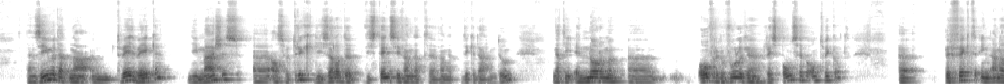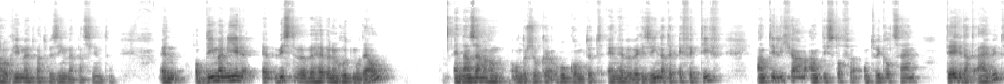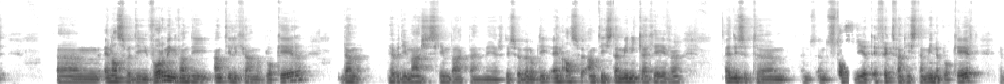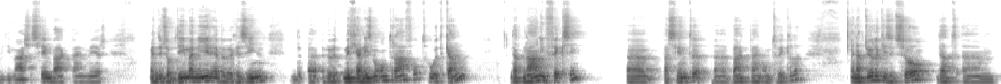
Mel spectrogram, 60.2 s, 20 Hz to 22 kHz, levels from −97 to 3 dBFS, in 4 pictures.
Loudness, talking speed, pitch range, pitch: -34 LUFS, 150 wpm, 100-125 Hz, 110 Hz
